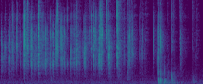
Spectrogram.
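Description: Three dice rattle and clatter across a tabletop during a Final Girl board game turn, a dense burst of rapid clicks with a second sharp tumble near the end, fairly close and alone.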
